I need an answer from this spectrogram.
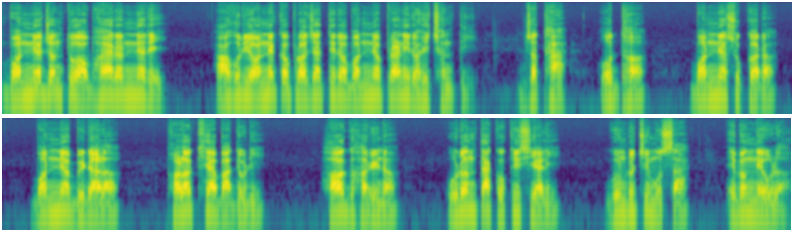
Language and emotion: Odia, neutral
